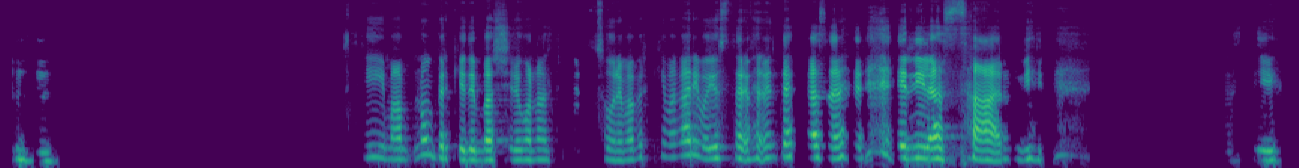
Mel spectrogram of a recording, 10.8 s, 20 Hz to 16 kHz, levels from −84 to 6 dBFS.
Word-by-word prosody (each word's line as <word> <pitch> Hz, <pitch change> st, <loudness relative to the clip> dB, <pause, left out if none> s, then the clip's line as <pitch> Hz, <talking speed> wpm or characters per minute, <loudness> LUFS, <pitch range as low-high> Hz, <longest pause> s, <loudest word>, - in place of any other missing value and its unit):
Mh-mh. 185 Hz, -4 st, -10 dB, 2.5 s
Sì, 260 Hz, -1 st, -11 dB
ma 225 Hz, -1 st, -4 dB
non 320 Hz, 0 st, -4 dB
perché 250 Hz, -4 st, -2 dB
debba 210 Hz, 0 st, +3 dB
uscire 210 Hz, 0 st, -7 dB
con 215 Hz, 0 st, -4 dB
altre 215 Hz, 0 st, -9 dB
persone, 215 Hz, -1 st, -9 dB
ma 210 Hz, +2 st, -4 dB
perché 260 Hz, +4 st, -19 dB
magari 300 Hz, +4 st, -1 dB
voglio 235 Hz, -1 st, -1 dB
stare 245 Hz, -2 st, -1 dB
veramente 250 Hz, +3 st, -1 dB
a 275 Hz, -, -1 dB
casa 255 Hz, 0 st, +3 dB, 0.4 s
e 255 Hz, -, +6 dB
rilassarmi. 230 Hz, -3 st, +4 dB, 1.5 s
Sì. 200 Hz, +1 st, -9 dB
225 Hz, 115 wpm, -23 LUFS, 210-250 Hz, 2.5 s, e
